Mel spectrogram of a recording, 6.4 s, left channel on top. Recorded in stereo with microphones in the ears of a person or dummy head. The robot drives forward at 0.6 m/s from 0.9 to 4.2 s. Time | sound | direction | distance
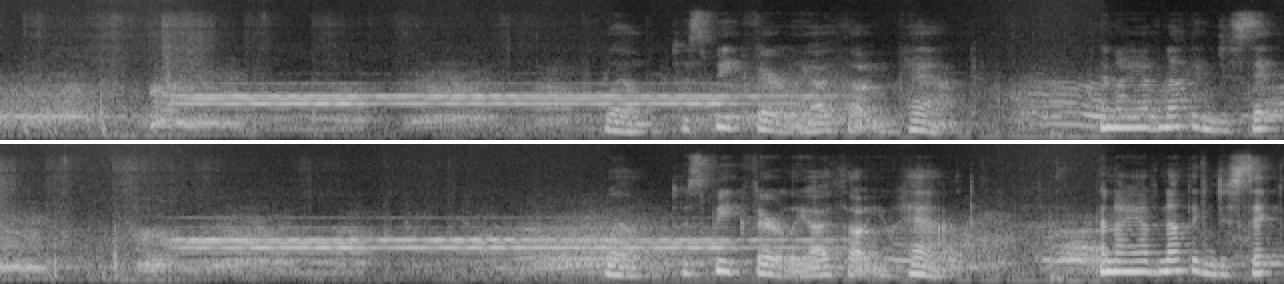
3.0 | a woman speaking | 25° right (ahead or behind) | 1.6 m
